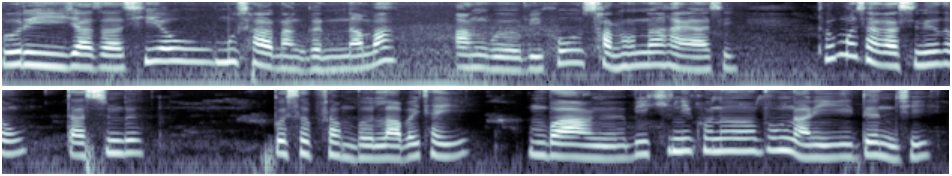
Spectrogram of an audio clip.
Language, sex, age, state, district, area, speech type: Bodo, female, 60+, Assam, Kokrajhar, rural, spontaneous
